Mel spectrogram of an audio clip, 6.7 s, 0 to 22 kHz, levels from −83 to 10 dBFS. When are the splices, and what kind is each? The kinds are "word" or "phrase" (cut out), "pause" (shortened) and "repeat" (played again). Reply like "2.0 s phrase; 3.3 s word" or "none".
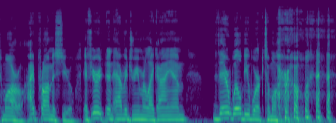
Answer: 1.6 s pause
